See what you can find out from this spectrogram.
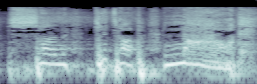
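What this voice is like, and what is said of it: Put-on Nigerian accent. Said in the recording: “in his Nigerian voice”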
